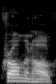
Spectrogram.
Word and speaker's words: Kromenhoek: Luke Kromenhoek, right?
